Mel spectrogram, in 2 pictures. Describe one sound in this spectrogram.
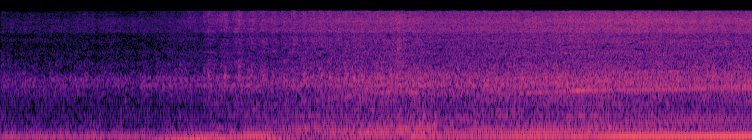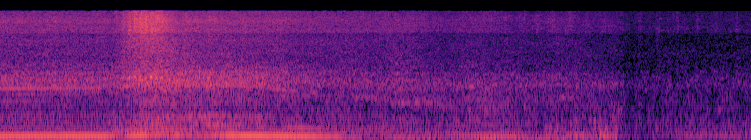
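A car engine revs up and settles back down.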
